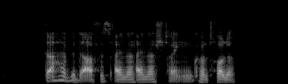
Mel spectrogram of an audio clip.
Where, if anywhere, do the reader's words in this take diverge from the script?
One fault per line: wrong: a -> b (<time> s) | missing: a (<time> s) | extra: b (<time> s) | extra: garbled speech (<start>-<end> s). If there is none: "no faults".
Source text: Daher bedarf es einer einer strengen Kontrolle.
no faults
